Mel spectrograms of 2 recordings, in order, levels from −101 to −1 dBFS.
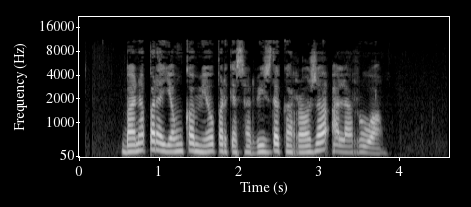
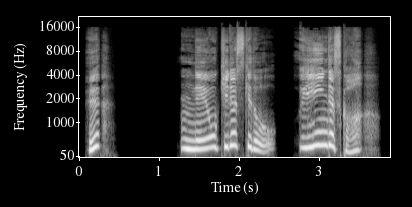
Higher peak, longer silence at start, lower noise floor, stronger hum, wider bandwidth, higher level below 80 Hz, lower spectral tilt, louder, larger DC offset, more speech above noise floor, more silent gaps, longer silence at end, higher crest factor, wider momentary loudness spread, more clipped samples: second, -10 dBFS vs 0 dBFS; first, 0.55 s vs 0.1 s; second, -78 dBFS vs under -90 dBFS; neither; second, 11.5 kHz vs 16.5 kHz; second, -76 dBFS vs -60 dBFS; first, -5 dB/octave vs -3.5 dB/octave; second, -27 LUFS vs -13 LUFS; neither; second, 51 dB vs over 77 dB; second, none vs 0.52-0.56 s, 0.62-0.87 s, 0.96-1.19 s, 2.56-2.66 s; first, 0.85 s vs 0.25 s; about the same, 18 dB vs 14 dB; second, 7 LU vs 13 LU; neither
